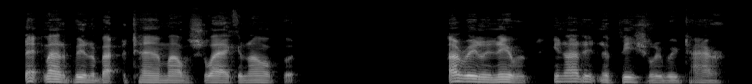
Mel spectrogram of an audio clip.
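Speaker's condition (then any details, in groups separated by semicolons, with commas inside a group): Brain bleed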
